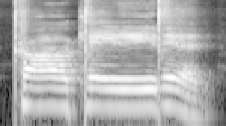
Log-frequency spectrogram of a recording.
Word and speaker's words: cockaded: Three syllables. Caucaded.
